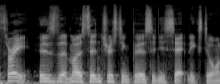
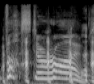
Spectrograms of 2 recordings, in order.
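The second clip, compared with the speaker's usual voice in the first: amazed disbelief; 12 semitones higher, much slower than usual. Real, not acted. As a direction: stretch the name out in laughing awe. Host reacts to celebrity story.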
